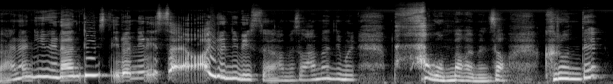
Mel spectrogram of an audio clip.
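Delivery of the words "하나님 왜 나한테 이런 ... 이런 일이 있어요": much higher, fast pleading protest; anguished reproach. Retold or imitated. A bereaved writer reproaching God in her diary, pleading high and fast. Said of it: "하나님을 마음껏 원망했어요".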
